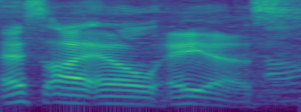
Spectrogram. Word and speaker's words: Silas: S-I-L-A-S. Oh, Silas. Yes, that's how you pronounce it.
